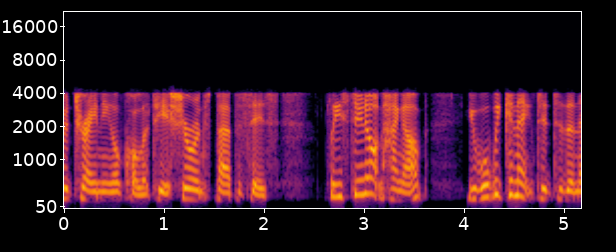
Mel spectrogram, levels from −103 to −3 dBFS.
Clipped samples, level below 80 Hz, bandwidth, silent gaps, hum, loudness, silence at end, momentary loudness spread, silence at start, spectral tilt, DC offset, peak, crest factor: under 0.1%; under -90 dBFS; 4.3 kHz; none; none; -24 LUFS; 0 s; 7 LU; 0 s; 1 dB/octave; under 0.1%; -8 dBFS; 18 dB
